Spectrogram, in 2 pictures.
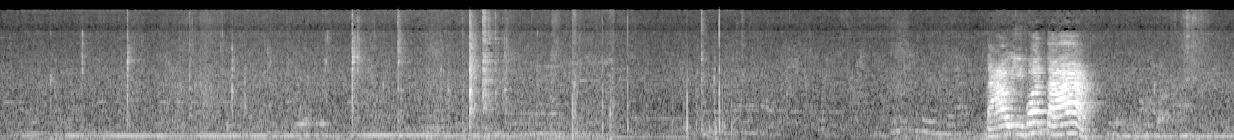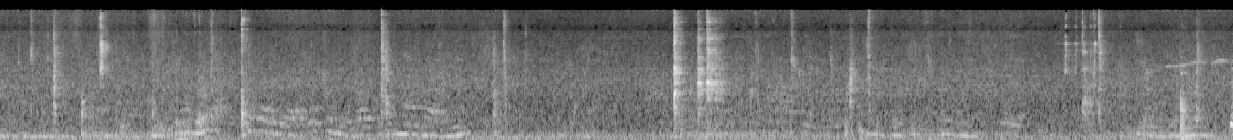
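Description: Chopsticks and spoons clink against bowls.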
